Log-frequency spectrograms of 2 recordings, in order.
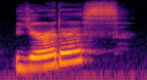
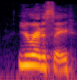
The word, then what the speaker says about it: Eurydice: So he, in probably his like most famous story, he chased, why didn't I look up any of the pronunciations? Eurydice? – Eurydice. – Eurydice. Yeah, I was like, that's not quite right.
